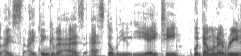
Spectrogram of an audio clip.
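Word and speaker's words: Corenswet: Cornsweet, whatever his name is pronounced. It's Sweat, is it? Sweet is 2 E's. Okay. Sweat is 1 E.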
